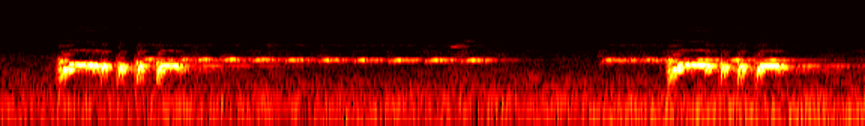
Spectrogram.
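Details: White-plumaged zebra dove in full, strong-voiced song, played as a lure to set silent doves singing; two bursts of rapid, rolling cooing notes, about five quick pulses each, a few seconds apart, with a faint steady tone lingering between bursts.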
